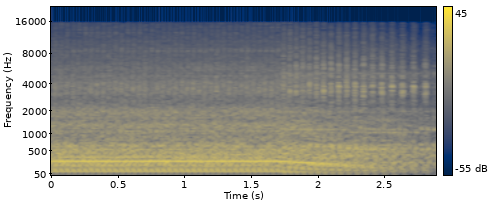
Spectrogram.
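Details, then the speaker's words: Free 21-inch Wolf lawnmower, back running after a fix; single-cylinder engine runs with steady even beat and fast firing, then eases down slightly; normal running. Drive not working, possibly belt. "Nice little 21-inch Wolf lawnmower for nothing. Half hour's work, back up and running."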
